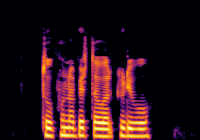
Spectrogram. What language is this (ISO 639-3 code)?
pus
